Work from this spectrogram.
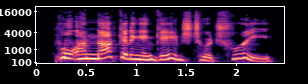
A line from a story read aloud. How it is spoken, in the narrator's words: Winona snapped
